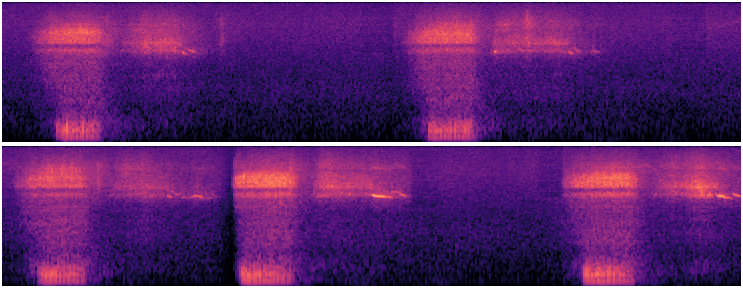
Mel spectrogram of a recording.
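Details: Puppy sleeping and snoring: five rasping, low inhaled snores spaced about three seconds apart, each followed by a softer wheezy whistling exhale, with silence between breaths.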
